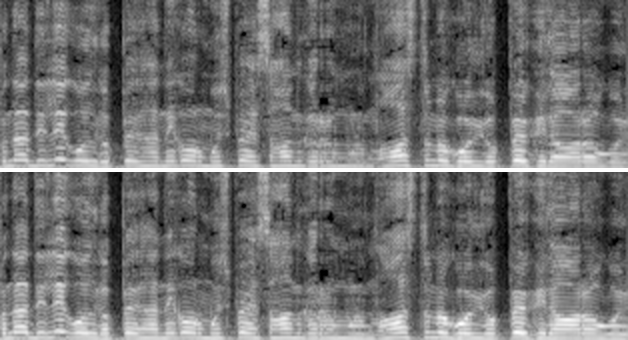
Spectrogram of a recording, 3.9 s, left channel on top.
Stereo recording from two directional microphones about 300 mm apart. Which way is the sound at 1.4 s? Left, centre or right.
Right.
